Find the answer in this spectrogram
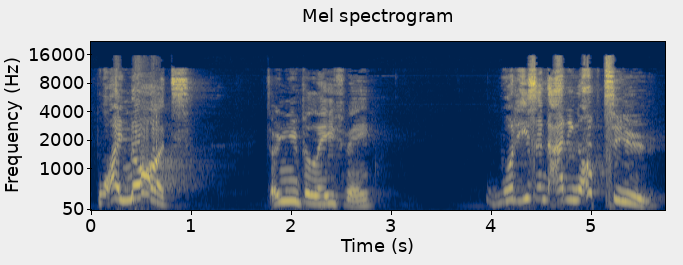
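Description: A man's voice: very high voice, very animated, takes it slowly, breathy edge, exaggerated voice. A man acting in a modern radio play as a distressed, earnest young man pleading his innocence over a split personality. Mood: desperate pleading.

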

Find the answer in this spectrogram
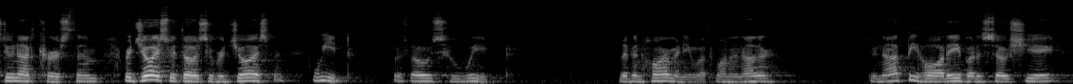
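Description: An American man in his sixties, a pastor preaching and praying in a solemn, measured way with pauses between short phrases. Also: medium pitch. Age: 60s. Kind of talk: sermon, scripture reading and prayer. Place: inside a church, near the altar.

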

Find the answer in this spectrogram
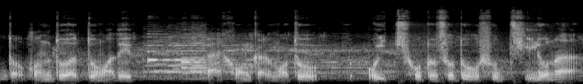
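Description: A man's voice: a bass voice, takes it slowly, creaky. A man narrating a horror story in the first person, dramatic and suspenseful, with a lingering delivery. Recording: loud music bed under the voice. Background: loud background music.

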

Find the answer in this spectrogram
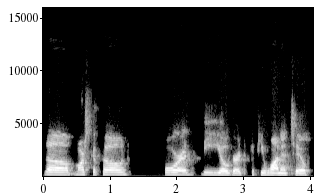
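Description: Woman, relaxed guest chef, home kitchen, device across the room, lo-fi video call audio. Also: mid-range voice, takes it slowly, slight background noise. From Honduras. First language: Spanish. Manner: relaxed explaining while cooking. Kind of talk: live online cooking class.

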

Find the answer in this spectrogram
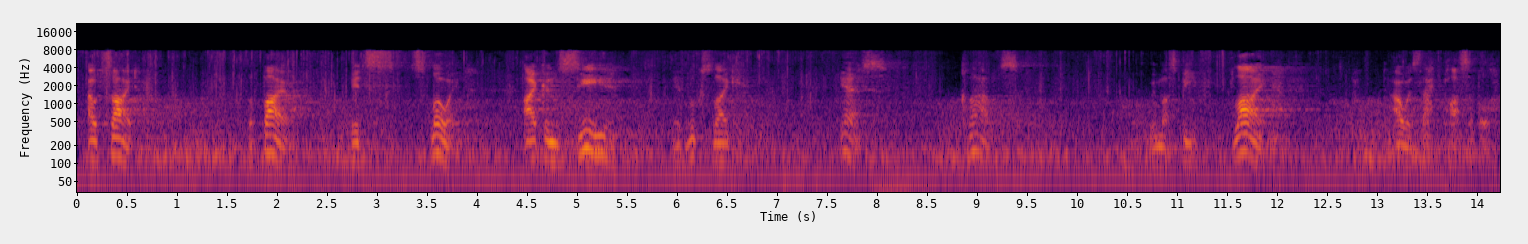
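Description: A man playing a plucky, bewildered old-fashioned space hero in a radio serial, exclaiming and talking to himself haltingly. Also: lowish voice. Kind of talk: pulp radio serial acting. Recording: dull, reverberant, faint noise.

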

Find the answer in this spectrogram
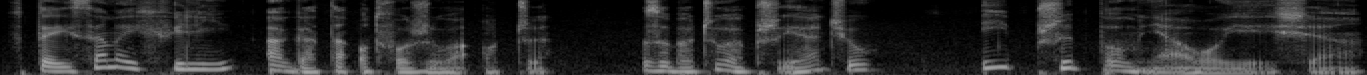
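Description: A man narrating a scripted children's audiobook with expressive storytelling. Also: medium pitch, a little slow, creaky, slight background noise.

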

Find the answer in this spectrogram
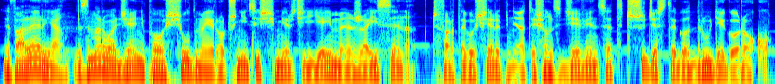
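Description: A man's voice: on the low side, unhurried, hardly any pauses. A man hosting a true-crime podcast in scripted narration. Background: music under the voice.

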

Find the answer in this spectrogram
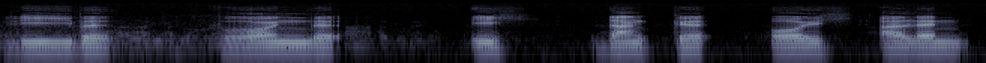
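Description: Very slow, creaky alien. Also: male voice, a little high, no echo, full character voice. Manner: halting, drawn-out, monotone. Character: gentle, wounded male alien visitor taken for a god. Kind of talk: 1980s German children's audio drama acting.

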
